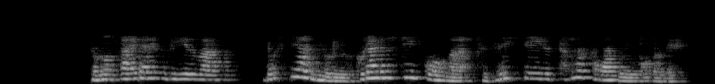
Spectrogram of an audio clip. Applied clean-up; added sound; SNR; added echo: neural mask model DeepFilterNet 3.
